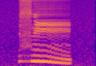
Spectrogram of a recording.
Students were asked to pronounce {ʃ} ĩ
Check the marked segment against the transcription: incorrect: z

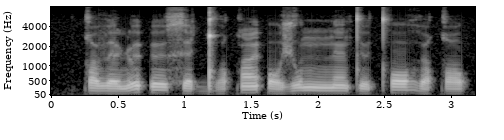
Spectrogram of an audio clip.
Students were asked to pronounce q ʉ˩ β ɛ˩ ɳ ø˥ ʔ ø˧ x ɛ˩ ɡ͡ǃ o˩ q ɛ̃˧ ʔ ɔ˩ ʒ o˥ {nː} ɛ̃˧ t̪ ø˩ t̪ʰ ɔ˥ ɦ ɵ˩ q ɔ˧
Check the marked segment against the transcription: correct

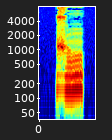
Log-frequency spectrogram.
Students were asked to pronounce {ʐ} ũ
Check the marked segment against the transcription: correct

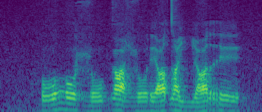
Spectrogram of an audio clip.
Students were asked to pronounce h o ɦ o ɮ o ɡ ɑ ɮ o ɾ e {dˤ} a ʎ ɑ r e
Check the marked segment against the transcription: correct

